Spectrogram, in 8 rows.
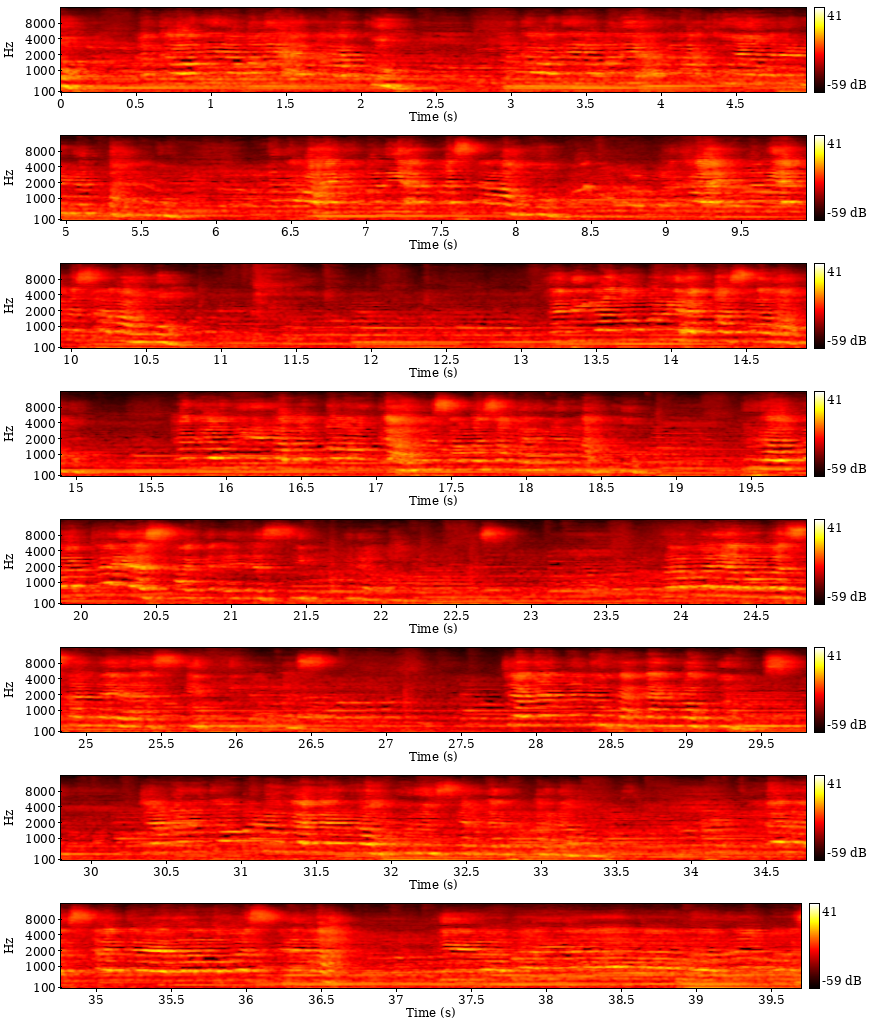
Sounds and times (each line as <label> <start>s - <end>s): congregation 0.0s - 39.7s
gospel music 0.0s - 39.7s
